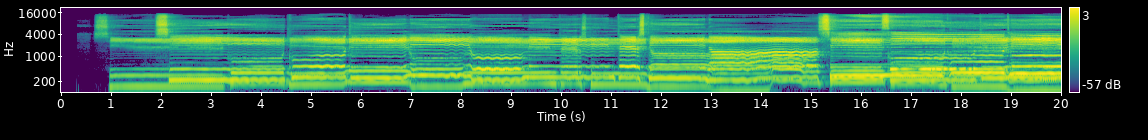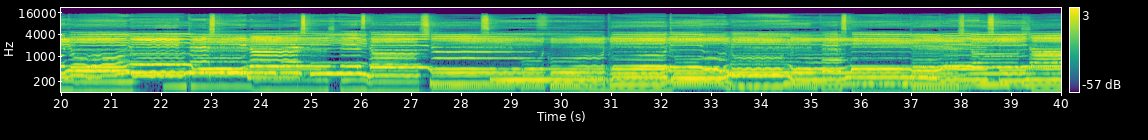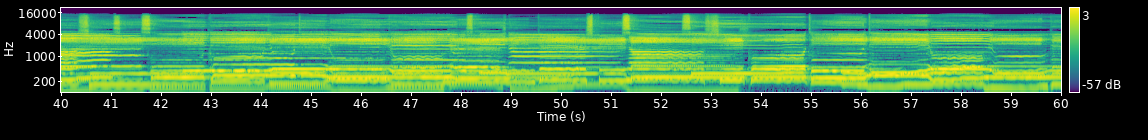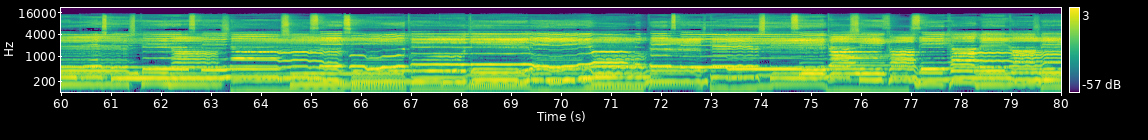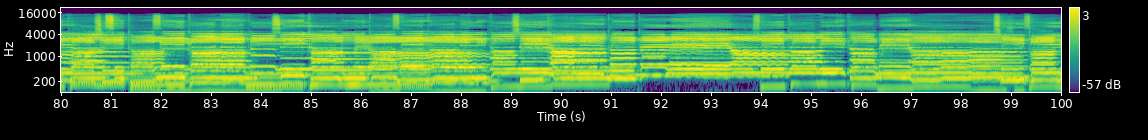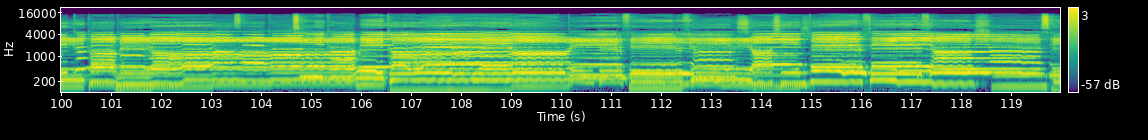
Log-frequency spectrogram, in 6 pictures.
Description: Small renaissance motet wich i sadly wrote the text wrong :(
I made this very small renaissance motet for 4 voices, Cantus, Altus, Tenor and Bassus.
